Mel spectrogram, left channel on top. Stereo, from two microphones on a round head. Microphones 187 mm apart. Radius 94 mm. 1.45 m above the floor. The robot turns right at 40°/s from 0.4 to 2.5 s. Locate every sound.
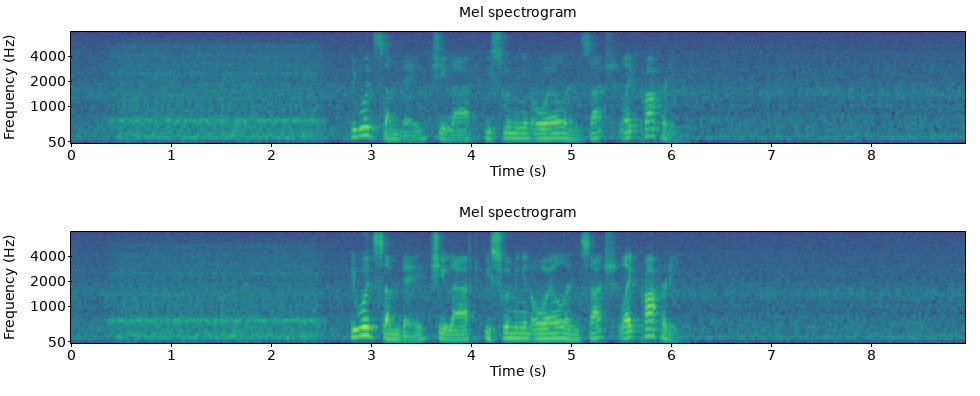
2.8 s a man speaking: 60° right (ahead or behind), 0.6 m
